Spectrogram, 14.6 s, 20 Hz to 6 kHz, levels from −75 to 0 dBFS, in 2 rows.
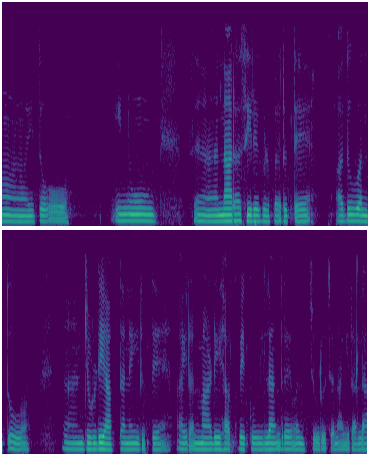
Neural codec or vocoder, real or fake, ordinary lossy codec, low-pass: none; real; none; 5.4 kHz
